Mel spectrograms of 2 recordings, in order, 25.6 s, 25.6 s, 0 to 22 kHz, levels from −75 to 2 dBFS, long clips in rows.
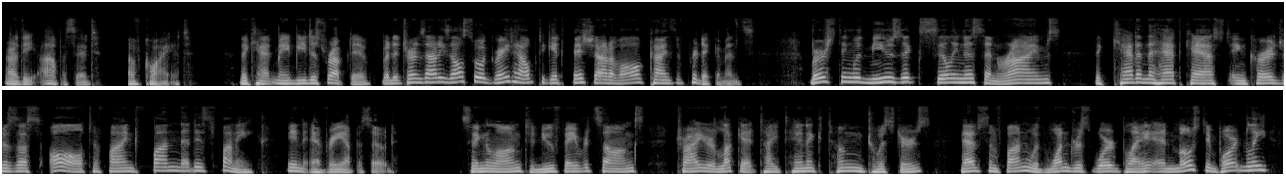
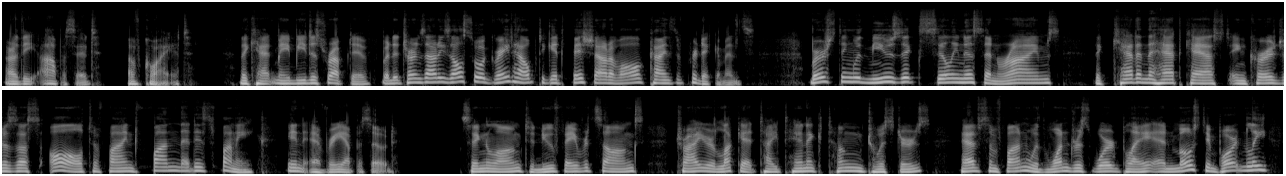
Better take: second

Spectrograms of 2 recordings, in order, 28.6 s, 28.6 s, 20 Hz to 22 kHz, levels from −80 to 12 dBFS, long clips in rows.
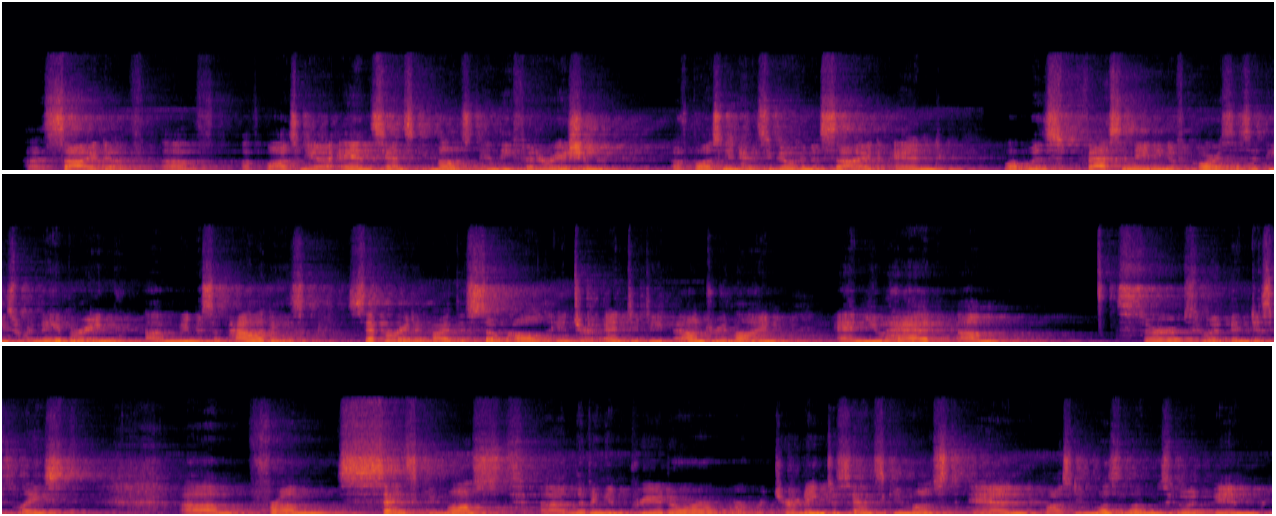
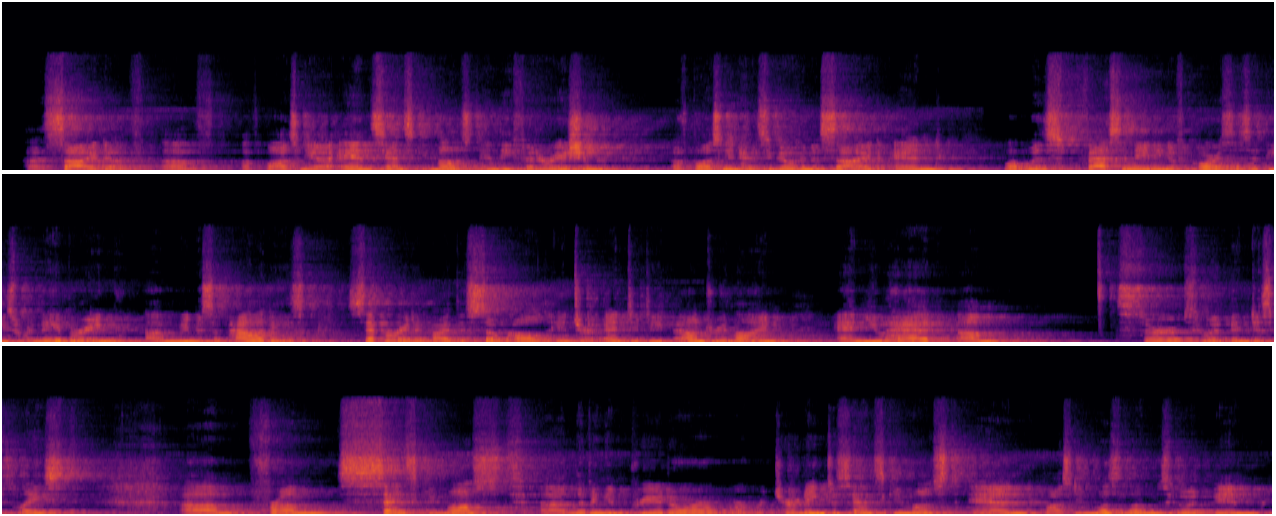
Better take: neither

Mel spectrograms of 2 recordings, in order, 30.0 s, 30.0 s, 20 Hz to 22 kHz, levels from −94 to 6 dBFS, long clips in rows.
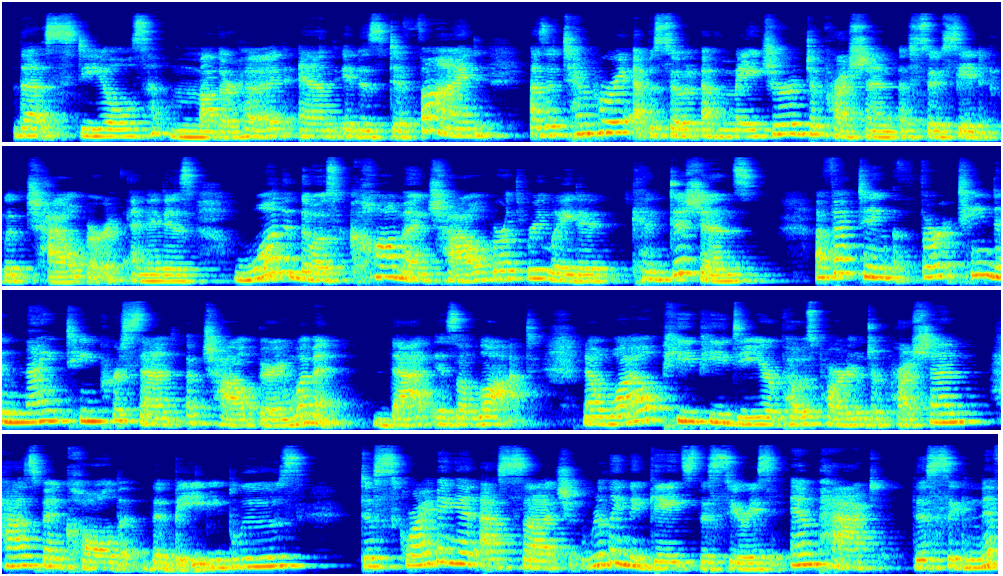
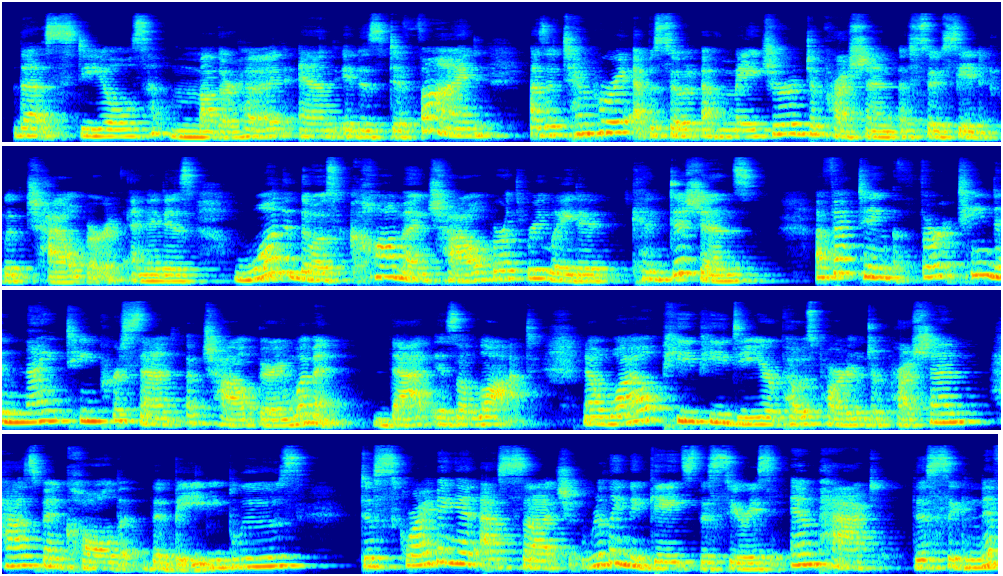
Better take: neither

